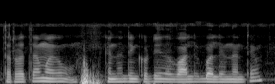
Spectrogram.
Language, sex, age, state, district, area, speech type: Telugu, male, 18-30, Telangana, Peddapalli, rural, spontaneous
